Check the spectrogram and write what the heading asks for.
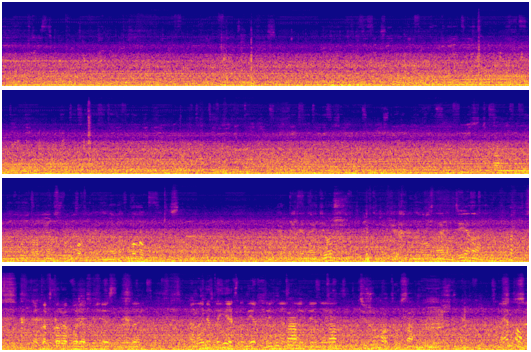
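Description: Car cabin noise while driving onto and along a motorway: a steady low drone of engine and tyres on the road, heard from inside the car.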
